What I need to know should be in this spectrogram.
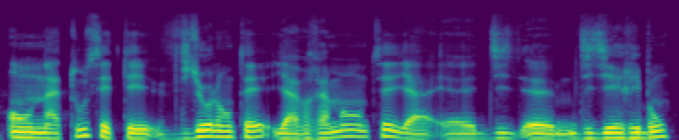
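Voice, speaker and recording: A man in his late thirties with a Parisian accent, hosting an intimate podcast interview in a reflective, animated, casual way. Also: lowish voice, moderate pace, no room sound, studio quality. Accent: Parisian French. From mainland France. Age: 30s. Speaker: podcast host.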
